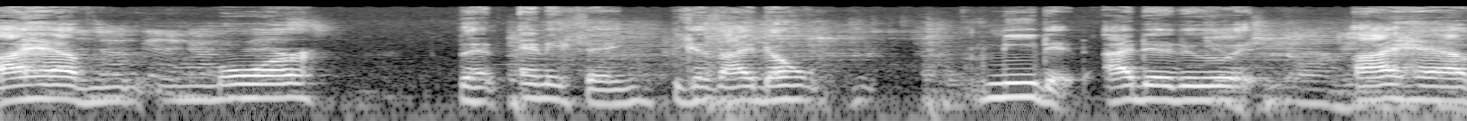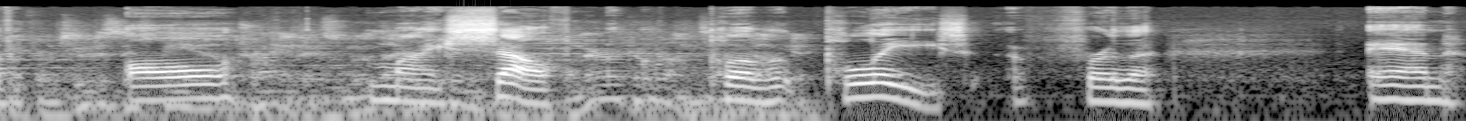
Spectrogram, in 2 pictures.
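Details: Aphasia in an adult who attended a rehabilitation research program about a year earlier; word-finding difficulty and fragmented sentences.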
